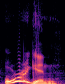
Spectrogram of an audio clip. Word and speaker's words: Oregon: So I'm saying it wrong. It's Oregon.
